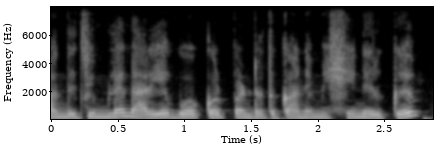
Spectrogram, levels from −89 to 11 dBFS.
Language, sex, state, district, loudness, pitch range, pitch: Tamil, female, Tamil Nadu, Nilgiris, -16 LUFS, 220-240 Hz, 230 Hz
